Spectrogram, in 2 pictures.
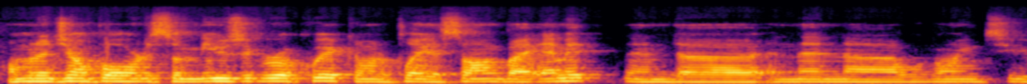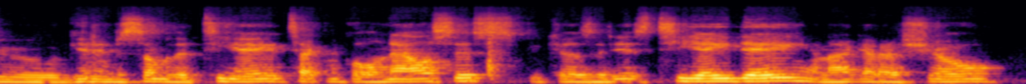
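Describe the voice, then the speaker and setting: A man's voice: mid-range voice, little pitch movement, a little fast, hardly any pauses, darkish tone, slight background noise. A man hosting a casual livestream, chatting enthusiastically and rambling with lots of fillers. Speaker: livestream host.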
